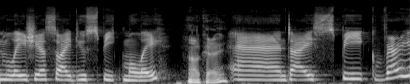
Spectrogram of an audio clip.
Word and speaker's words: Malay: Okay, so we've got Hindi, Bengali, Mali. What was the other one? Malay. Malay was Malay. Yes. Malay. Sorry, I mispronounced that.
